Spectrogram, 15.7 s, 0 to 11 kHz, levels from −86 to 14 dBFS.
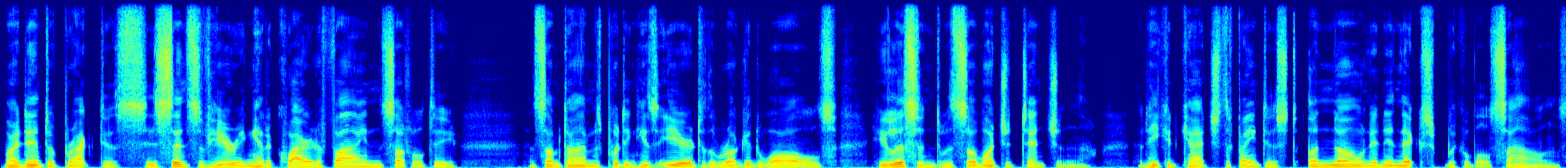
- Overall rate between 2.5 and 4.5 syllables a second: Yes, 4.4 syllables/s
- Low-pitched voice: Yes, low, 105 Hz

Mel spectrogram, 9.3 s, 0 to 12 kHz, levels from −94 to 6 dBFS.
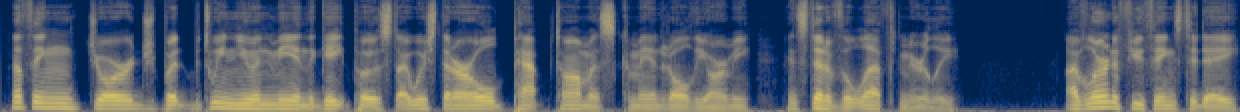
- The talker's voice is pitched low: Yes, low, 115 Hz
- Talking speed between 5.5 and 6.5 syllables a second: Yes, 5.7 syllables/s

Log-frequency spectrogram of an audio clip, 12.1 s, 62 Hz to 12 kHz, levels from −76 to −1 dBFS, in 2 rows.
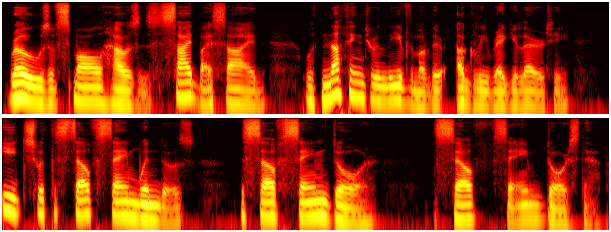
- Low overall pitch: Yes, low, 100 Hz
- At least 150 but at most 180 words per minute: Yes, average, 155 wpm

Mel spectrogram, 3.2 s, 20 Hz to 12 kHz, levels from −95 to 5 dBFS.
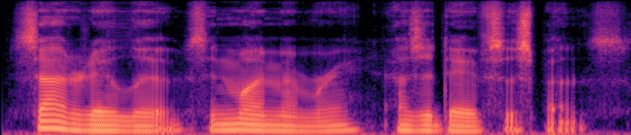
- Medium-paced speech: Yes, average, 190 wpm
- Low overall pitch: Yes, low, 100 Hz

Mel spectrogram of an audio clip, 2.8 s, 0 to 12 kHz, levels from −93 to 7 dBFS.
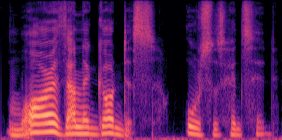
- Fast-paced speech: No, average, 150 wpm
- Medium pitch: Yes, medium, 155 Hz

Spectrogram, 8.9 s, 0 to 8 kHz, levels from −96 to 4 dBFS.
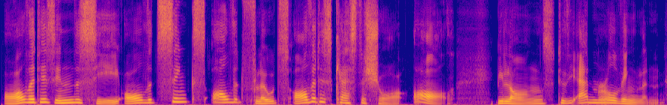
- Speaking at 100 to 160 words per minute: Yes, average, 155 wpm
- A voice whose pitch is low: No, medium, 175 Hz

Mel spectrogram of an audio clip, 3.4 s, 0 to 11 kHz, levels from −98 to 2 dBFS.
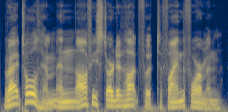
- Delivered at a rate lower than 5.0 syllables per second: No, 5.2 syllables/s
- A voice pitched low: Yes, low, 110 Hz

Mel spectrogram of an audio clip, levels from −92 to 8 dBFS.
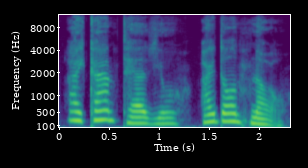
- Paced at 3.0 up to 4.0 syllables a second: Yes, 3.5 syllables/s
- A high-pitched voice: Yes, high, 195 Hz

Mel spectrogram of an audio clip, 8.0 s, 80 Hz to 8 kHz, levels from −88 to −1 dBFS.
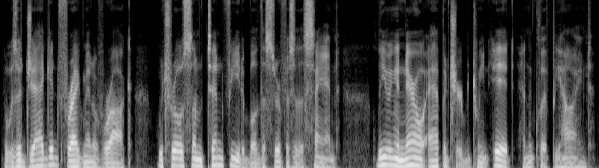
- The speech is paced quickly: Yes, fast, 210 wpm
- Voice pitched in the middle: No, low, 100 Hz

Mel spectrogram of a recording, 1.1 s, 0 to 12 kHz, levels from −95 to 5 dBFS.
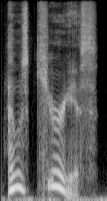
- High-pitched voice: Yes, high, 195 Hz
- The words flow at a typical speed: Yes, average, 165 wpm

